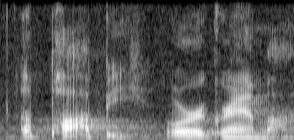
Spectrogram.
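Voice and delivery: whispered aside; hushed, intimate whisper. Real, not acted. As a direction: drop to a secretive whisper. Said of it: "whispered aside".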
